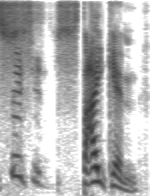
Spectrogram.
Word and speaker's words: Steichen: Offensive coordinator Shane Steichen. If there's two vowels together, it's S-T-E-I-C-H-E-N. You always go off the second vowel. You know who taught me that? Zach Wiegert, because his name was W-I-E-G-E-R-T at Nebraska.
